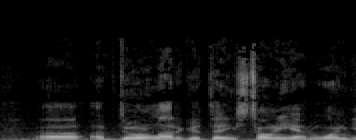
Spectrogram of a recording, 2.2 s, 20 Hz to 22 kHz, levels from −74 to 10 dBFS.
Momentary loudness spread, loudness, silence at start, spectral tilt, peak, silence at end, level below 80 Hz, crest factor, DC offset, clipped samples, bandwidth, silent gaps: 3 LU; -25 LUFS; 0 s; -5.5 dB/octave; -10 dBFS; 0 s; -44 dBFS; 14 dB; 0.4%; under 0.1%; 16 kHz; none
